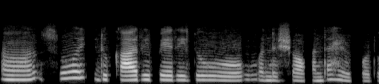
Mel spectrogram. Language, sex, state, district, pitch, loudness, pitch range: Kannada, female, Karnataka, Dharwad, 205 Hz, -20 LUFS, 185-220 Hz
